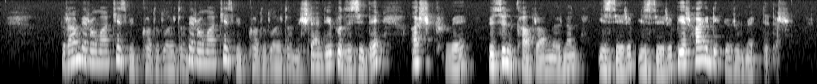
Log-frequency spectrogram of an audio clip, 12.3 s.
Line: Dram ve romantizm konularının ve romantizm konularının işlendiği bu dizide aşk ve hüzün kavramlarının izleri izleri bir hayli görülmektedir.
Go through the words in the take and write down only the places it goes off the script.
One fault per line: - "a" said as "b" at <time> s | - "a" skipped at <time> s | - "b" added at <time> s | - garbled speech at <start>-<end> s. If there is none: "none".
none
